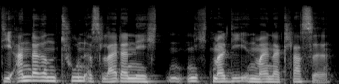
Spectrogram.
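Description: A man reading an audiobook, voicing an anxious schoolboy who pleads in a hushed, timid voice. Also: medium pitch, moderate pace, voice pushed up, natural voice. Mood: pleading.

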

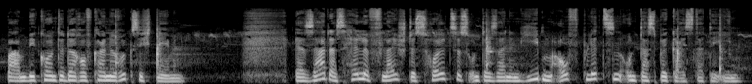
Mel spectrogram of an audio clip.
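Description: A woman reading an audiobook aloud as narrator in a calm, measured storytelling manner. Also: lowish voice, a little hiss or hum.

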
